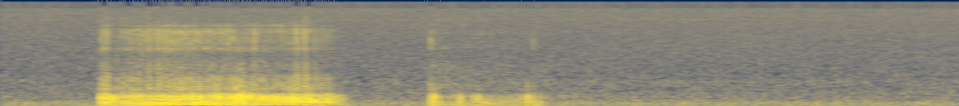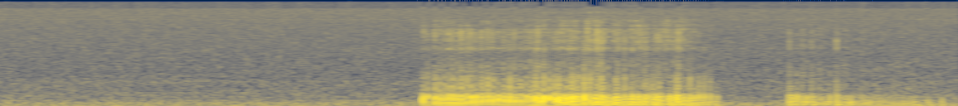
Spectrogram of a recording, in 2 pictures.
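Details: Elderly sixteen-year-old Doxiepoo sleeping at home and snoring; long raspy inhaled snores near one and seven seconds, each followed by a shorter softer rattle, silence in between.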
